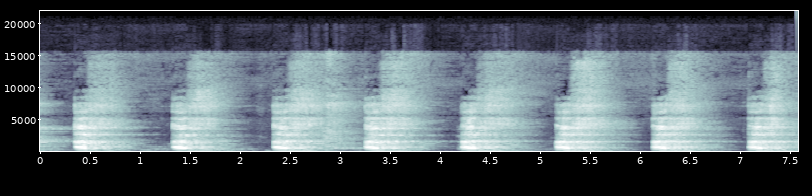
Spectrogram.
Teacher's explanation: kita rasakan pada ujung gigi ketemu dengan bibir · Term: hembusan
